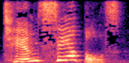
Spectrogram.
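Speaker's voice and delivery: high, loud eureka exclamation, slowed on the name; sudden recall. Real, not acted. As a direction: shout the name as it finally comes back. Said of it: "I'll try to figure out".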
